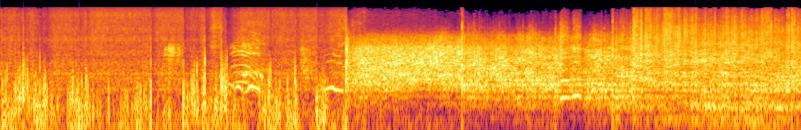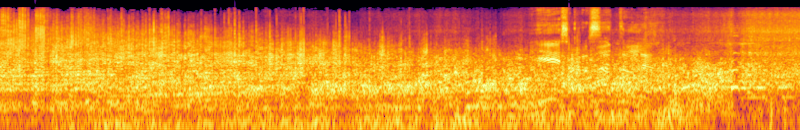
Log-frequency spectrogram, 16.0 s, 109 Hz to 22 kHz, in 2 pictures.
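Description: P-800 Oniks (Yakhont) supersonic anti-ship cruise missile launching, loud: a crackling, rumbling blast for the first few seconds, then from about three and a half seconds a steady rocket roar that holds as the missile flies away.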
